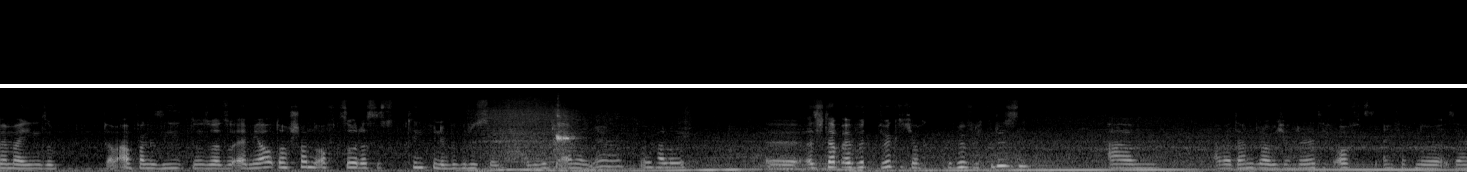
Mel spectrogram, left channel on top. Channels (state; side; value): silent; left; digital silence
